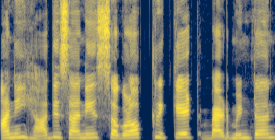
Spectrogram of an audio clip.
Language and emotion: Goan Konkani, neutral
